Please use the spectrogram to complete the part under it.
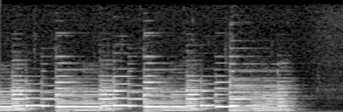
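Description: Solo piano plays the original theme of Beethoven's Tempest Sonata: four sustained, resonant phrases with rolled chords and a clear upper melody, moderately loud and alone, fading out at the end.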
